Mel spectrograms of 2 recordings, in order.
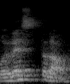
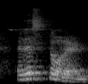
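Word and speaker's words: restaurant: अब ध्यान दीजिएगा, दो प्लस नेम ऑफ रेस्तरां, ध्यान दीजिएगा प्रोनाउंसिएशन सही करना है। बहुत सारे लोग इसको क्या पढ़ता है, रेस्टोरेंट, लेकिन पढ़ना है क्या, रेस्तरां। क्या होता है, रेस्तरां।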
